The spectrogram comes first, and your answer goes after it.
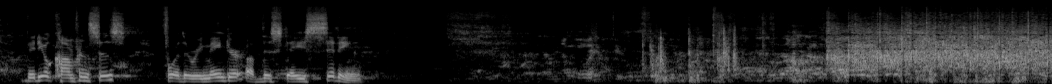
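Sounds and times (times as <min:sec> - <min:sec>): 
speech: 0:00.2 - 0:03.8
applause in parliament: 0:08.2 - 0:10.5.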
